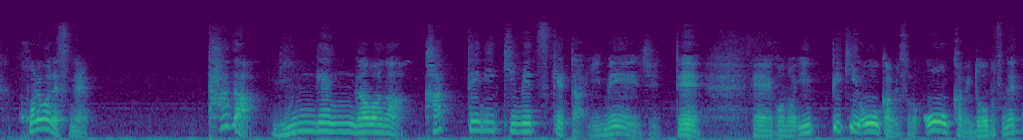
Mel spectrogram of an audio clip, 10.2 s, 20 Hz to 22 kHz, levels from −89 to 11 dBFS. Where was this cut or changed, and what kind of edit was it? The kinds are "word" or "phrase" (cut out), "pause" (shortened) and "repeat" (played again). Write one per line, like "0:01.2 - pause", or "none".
none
